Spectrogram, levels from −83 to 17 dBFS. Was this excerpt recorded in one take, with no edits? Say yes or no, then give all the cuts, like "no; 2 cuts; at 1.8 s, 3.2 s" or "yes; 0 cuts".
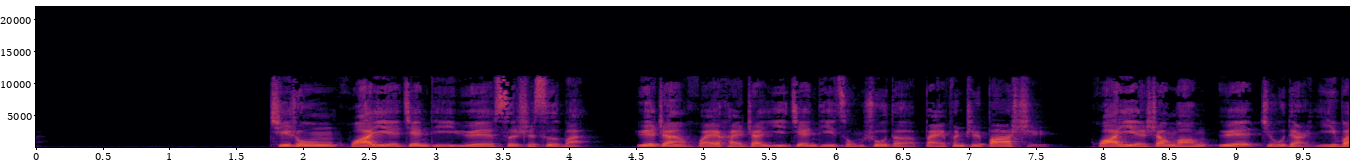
no; 1 cut; at 7.7 s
